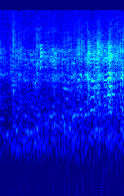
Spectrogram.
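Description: Studio audience laughing, many voices at once, breaking out suddenly and building slightly.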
